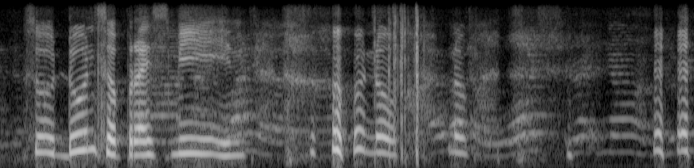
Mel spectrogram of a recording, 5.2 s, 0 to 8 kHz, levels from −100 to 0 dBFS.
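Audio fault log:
2.81 to 3.22 s, cable scratch noise. Dense, uneven scratching and rustling sits over the speech for about 0.4 s, only a little quieter than the speech itself. A worn cable or connector was likely being moved, making its contact resistance jump rapidly.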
